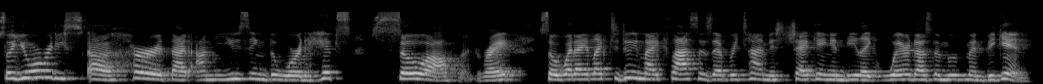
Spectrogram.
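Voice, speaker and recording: Speaking at a moderate pace with a slight French accent, a woman with a fairly high pitch and ordinary pitch variation is heard with audible room echo. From France. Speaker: dance instructor. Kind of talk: dance class instruction. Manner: warm, encouraging.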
